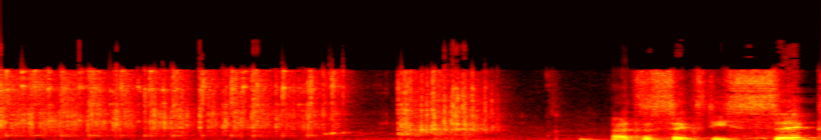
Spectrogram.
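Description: Dice rattle and tumble into a box.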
